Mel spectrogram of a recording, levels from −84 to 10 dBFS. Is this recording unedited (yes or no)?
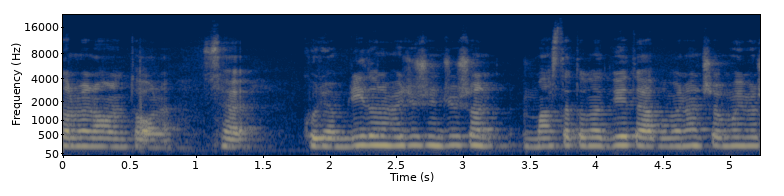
yes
